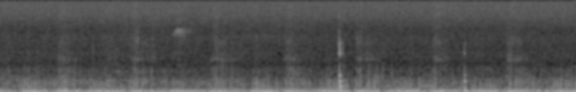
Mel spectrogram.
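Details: Cat purring under massage, Will the nine-year-old male black cat or Anzu the two-year-old female tortoiseshell Munchkin. Even, rapid low vibration, constant throughout, with a few small clicks and rustles from handling.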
